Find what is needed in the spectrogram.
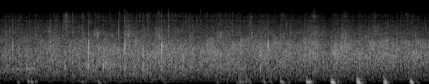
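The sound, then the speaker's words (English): Audience applause warmly welcomes the Teen Challenge ladies: steady, dense clapping holds at an even level throughout, with no voices over it. “So, ladies and gentlemen, would you warmly welcome the Teen Challenge ladies?”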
